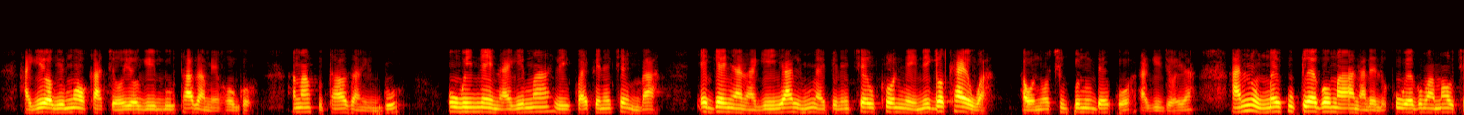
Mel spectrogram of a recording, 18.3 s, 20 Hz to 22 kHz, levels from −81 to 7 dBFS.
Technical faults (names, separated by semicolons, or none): iLBC codec; lost iLBC frames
